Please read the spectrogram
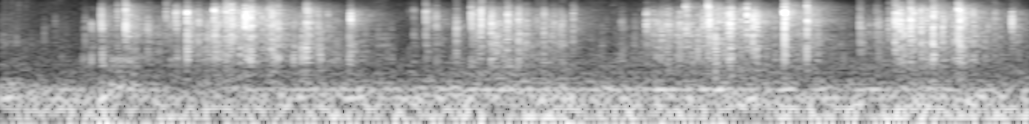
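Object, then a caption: Small unfinished wooden beads. A handful of small, solid, unfinished wooden beads is cupped in both hands over a wooden bowl and rolled and shaken between the palms and fingertips. The result is bright, dense clicking and rattling that comes in several bursts, each made of many tiny, sharp clacks with almost no ring.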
